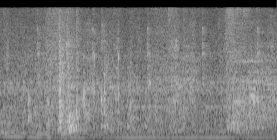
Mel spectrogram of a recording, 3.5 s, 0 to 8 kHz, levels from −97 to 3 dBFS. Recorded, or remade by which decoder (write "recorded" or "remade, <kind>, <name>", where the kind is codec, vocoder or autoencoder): recorded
